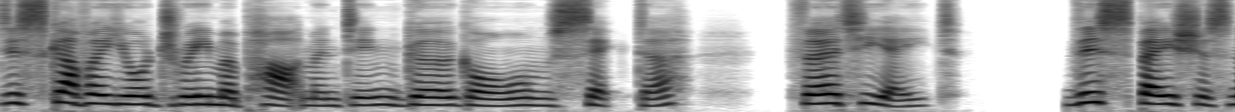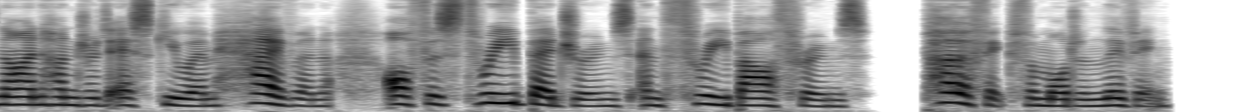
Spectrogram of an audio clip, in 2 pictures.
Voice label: narration audio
